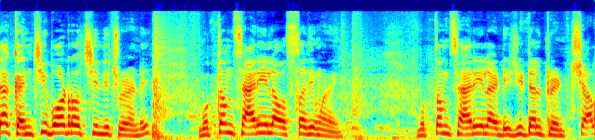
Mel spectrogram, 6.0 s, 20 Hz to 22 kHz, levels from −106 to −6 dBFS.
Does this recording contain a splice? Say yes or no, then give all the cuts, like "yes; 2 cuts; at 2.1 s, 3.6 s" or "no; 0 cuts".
no; 0 cuts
